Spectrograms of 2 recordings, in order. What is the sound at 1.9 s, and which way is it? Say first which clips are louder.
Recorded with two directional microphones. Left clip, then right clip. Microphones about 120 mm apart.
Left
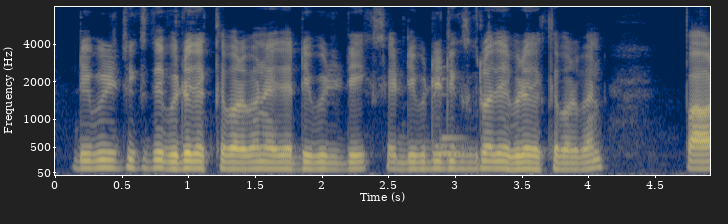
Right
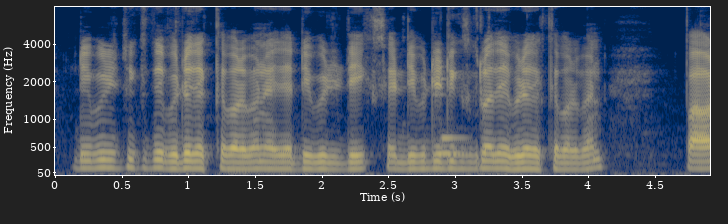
Speech: even; 40° left (ahead or behind).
